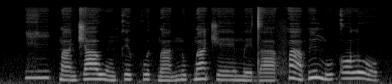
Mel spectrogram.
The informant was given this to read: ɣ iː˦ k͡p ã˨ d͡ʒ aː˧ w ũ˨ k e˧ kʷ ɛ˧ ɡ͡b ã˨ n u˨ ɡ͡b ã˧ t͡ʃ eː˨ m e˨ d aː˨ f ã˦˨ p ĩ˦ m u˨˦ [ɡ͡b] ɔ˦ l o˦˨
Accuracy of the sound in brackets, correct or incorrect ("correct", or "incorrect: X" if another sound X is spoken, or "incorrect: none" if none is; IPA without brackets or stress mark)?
incorrect: ɡ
